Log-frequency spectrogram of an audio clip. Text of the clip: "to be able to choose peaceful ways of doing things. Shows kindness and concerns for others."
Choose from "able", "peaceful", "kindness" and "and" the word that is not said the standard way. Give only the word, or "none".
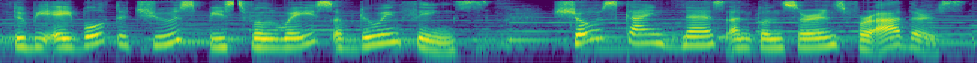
none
